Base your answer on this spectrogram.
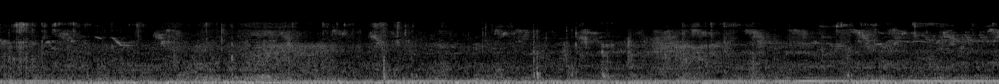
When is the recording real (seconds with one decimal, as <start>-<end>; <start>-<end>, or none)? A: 0.0-5.8; 8.5-10.0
